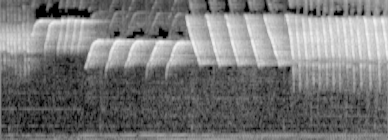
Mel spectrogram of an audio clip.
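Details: Canary training song: a tour of rising slurs, then a lower repeated phrase, then falling notes, ending in a fast, buzzy high trill.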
